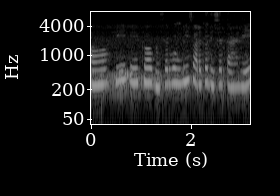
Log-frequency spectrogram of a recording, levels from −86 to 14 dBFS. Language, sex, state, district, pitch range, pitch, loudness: Marathi, female, Maharashtra, Sindhudurg, 245-280 Hz, 270 Hz, -36 LUFS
